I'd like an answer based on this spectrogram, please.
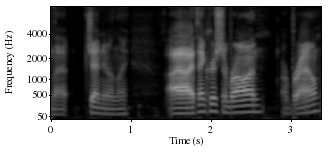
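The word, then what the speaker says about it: Braun: genuinely I think Christian Brown or brown I think it's brown maybe even though it's spelled like brown I think Christian Brown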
